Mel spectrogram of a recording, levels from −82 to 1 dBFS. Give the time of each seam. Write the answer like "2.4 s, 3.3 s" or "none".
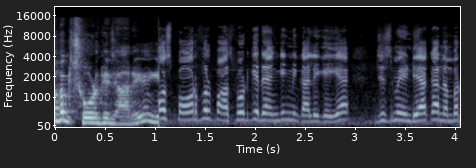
1.1 s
